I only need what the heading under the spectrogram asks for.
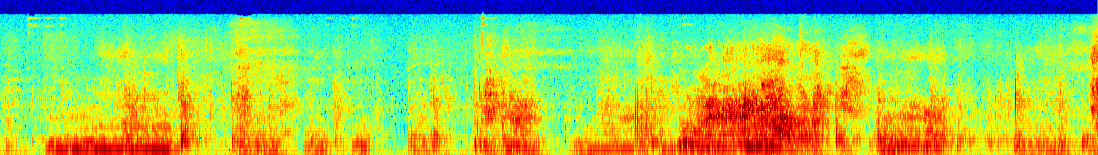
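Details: Tibetan Terriers growling in low, rumbling bursts, with sharper, higher yelping sounds around the middle, over an unsteady background.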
